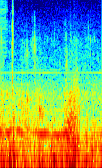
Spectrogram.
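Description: Wind buffeting an outdoor microphone on a boat: a steady low rumble, with a faint hum in the first half.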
